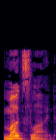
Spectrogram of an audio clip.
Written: mudslide

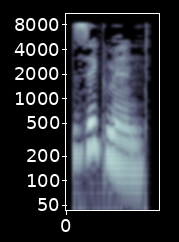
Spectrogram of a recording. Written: zigmund

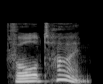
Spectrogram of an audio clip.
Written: full-time

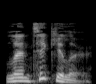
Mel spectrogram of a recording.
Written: lenticular

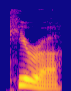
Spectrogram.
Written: kira

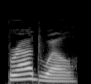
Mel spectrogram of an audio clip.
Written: bradwell

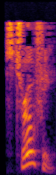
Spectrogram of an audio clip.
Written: strophe

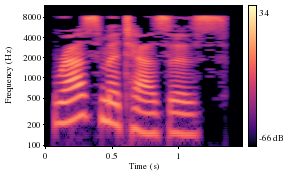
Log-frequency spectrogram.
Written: razzmatazzes

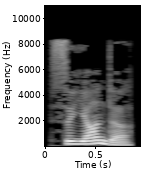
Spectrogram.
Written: siyanda

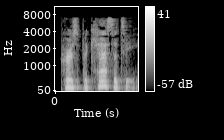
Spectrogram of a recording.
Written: perspicacity

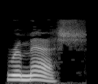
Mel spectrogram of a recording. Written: Ramesh

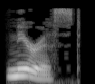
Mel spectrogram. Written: nearest

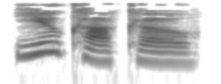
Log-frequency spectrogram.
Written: Yukako

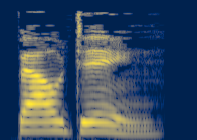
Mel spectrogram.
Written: baoding

